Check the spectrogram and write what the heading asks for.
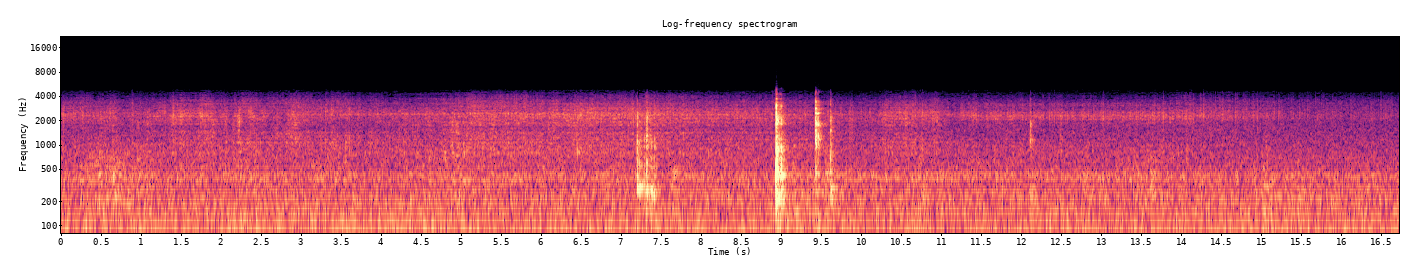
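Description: An omelette sizzling faintly in a nonstick frying pan. There are a few sharp clacks of a spatula and crockery against the pan and plate, one at about seven seconds and a louder quick cluster about nine seconds in, as the omelette is lifted out.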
